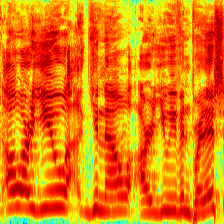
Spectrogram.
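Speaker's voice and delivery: high, loud, incredulous question; a mock-amazed are you even British; teasing a fan with a bright, surprised question. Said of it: "And [name] was like".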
